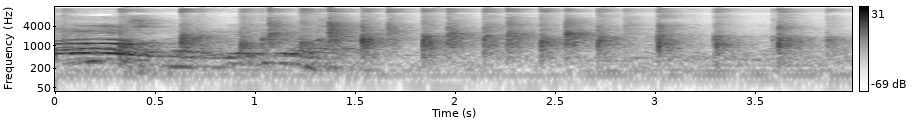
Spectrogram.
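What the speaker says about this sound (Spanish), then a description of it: "Una fuerte alabanza de aplauso al Señor" A church congregation claps in praise: after a brief spoken phrase, sharp claps settle into a steady, rhythmic beat that carries to the end.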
